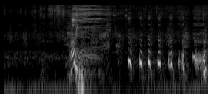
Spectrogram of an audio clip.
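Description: Dogs barking while playing: one loud bark that falls in pitch about a second and a half in, then a quick run of short barks in the last second and a half.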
